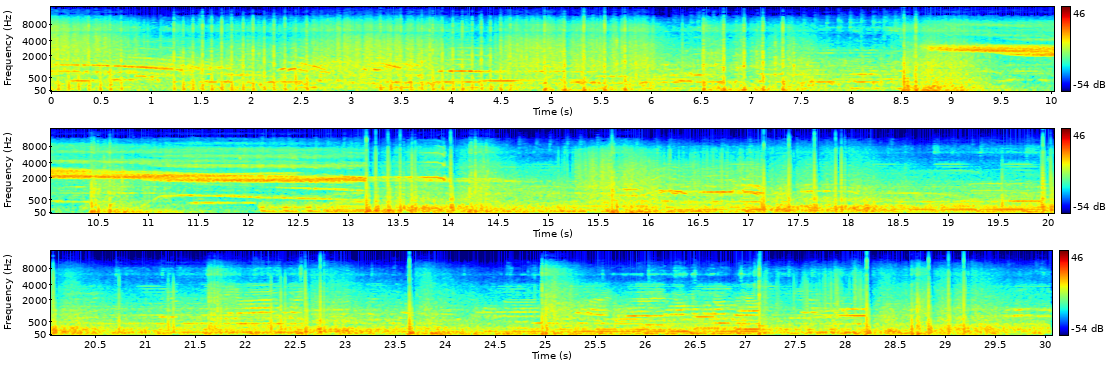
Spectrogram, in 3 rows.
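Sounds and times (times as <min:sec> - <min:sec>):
fireworks bangs and crackles: 0:00.0 - 0:25.7, 0:27.0 - 0:30.0
firework whistle: 0:08.6 - 0:20.3.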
